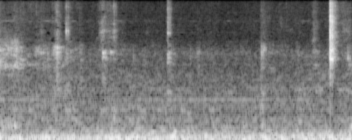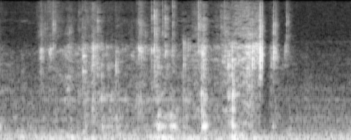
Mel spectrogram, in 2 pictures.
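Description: A steady low hum of the space station's cabin ventilation, with scattered light clicks and rustles of handling close to the microphone. The rustling grows busier in the last three seconds, with one sharp click about four seconds in.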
